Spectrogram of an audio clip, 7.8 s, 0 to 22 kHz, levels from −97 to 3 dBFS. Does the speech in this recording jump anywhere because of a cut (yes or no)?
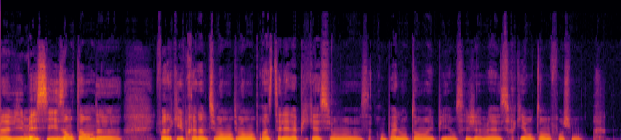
yes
